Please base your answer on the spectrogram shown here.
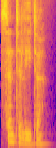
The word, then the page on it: centilitre: British English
